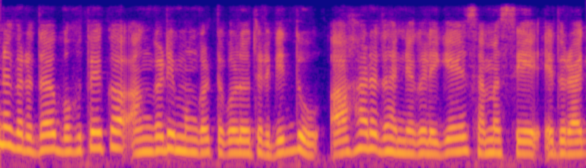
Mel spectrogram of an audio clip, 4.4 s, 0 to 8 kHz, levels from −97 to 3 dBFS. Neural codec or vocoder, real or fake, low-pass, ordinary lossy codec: codec, 16 kHz, 4.8 kbps, FACodec; fake; 7.2 kHz; none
